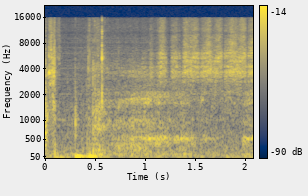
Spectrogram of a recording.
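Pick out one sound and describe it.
Paper slides and rustles on a cutting mat.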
